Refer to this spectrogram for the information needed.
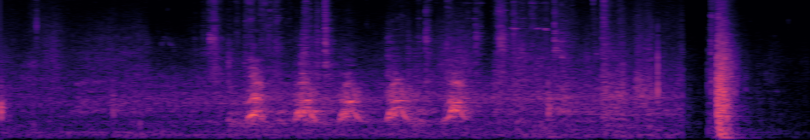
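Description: A pink key works in a lock with soft rattling, then a front door is unlocked and pushed open with a sharp burst, while a dog yips several times in quick succession.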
